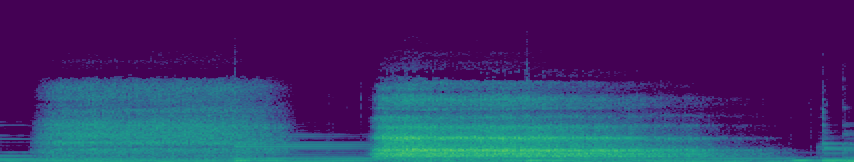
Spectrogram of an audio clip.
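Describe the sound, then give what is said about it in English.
A slow, deep relaxation breath: inhale through the nose filling up the belly, followed by a longer, forceful exhale through the mouth, breathy over a soft steady hum, with no talking. “Breathe in through your nose, filling up your belly, and then out through your mouth, imagining you're breathing fire.”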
